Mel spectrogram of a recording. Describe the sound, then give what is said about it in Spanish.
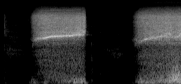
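Two loud, breathy whistles ring out in a cinema hall, each lasting about half a second with a short silent gap between them, hissy and shrill with no talking around them. “empezar a chiflar en la sala o aventarle palomitas al proyector”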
